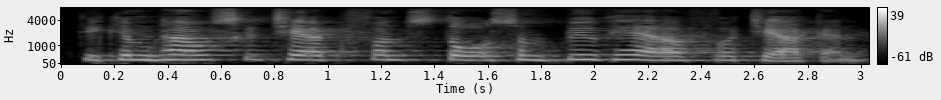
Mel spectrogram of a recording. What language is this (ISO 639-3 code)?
dan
